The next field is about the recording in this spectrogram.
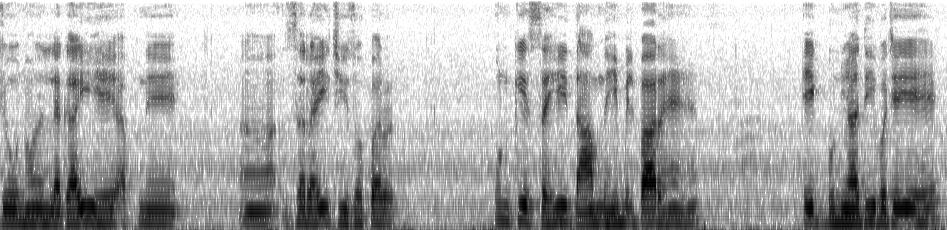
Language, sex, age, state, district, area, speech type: Urdu, male, 30-45, Delhi, South Delhi, urban, spontaneous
